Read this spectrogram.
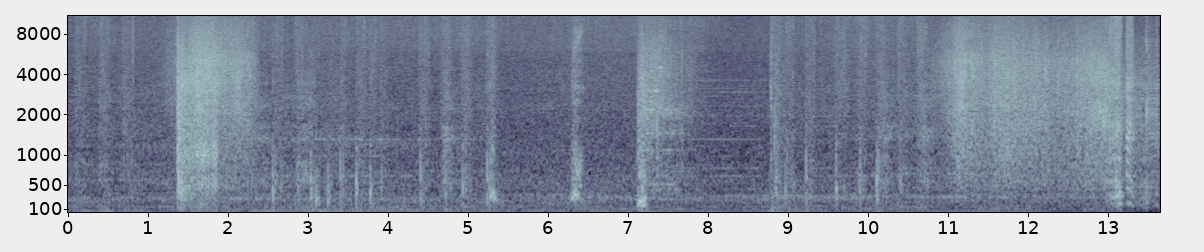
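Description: A body rolls across sand with a rushing whoosh.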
